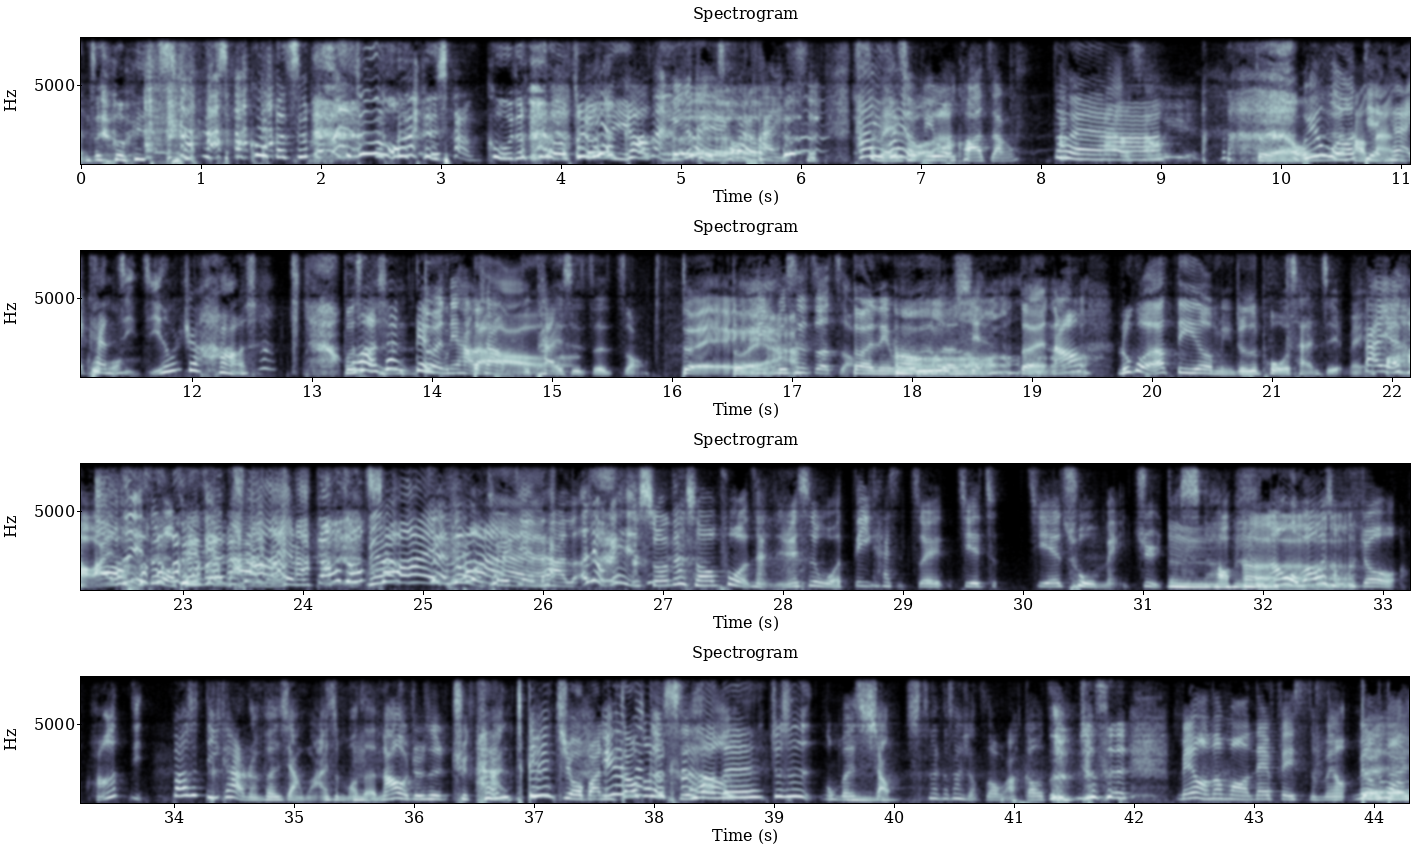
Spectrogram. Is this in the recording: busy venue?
no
